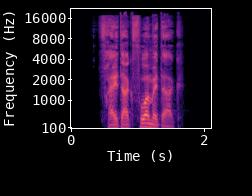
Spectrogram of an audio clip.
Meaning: Friday morning (time before noon)
- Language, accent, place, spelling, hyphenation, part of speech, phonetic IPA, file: German, Germany, Berlin, Freitagvormittag, Frei‧tag‧vor‧mit‧tag, noun, [ˈfʀaɪ̯taːkˌfoːɐ̯mɪtaːk], De-Freitagvormittag.ogg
